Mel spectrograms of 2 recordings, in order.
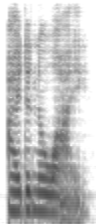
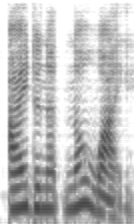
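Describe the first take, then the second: First: Said naturally, with the T sound dropped. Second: Said slowly, with every sound clearly pronounced. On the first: "Now practice the natural elided version" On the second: "say very slowly and make all the sounds clear"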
